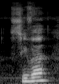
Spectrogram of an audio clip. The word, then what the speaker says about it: Shiva: comment section below that it's not pronounced s h with x sound like the way we speak it's like a c sound like siva now that's i think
